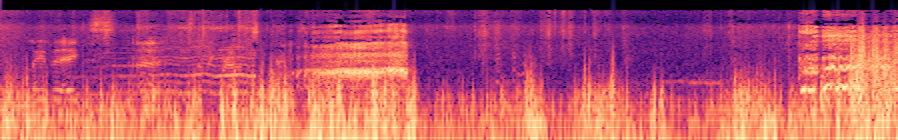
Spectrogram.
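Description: A rooster crows several times amid lively background talk and other farm animal noises in a community garden in Prague, the calls loud and close with pauses between them.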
